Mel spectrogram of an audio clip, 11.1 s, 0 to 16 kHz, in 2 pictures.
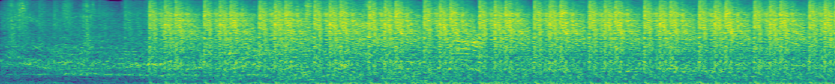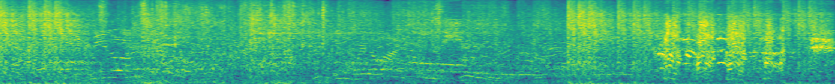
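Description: Loud, dense gunfire in Left 4 Dead 2 during a tank attack near a Humvee, rapid bursts and booms nearly continuous across the clip, with voices faintly underneath.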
